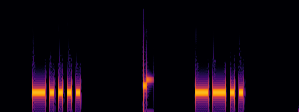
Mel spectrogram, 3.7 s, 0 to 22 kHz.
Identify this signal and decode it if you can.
Morse code, heard as a keyed tone, about 22 wpm, 700 Hz. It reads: 6 Z
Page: This rapid-fire timing is geared to push your ICR (Instant Character Recognition) skills.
